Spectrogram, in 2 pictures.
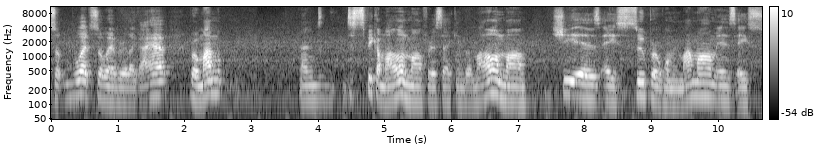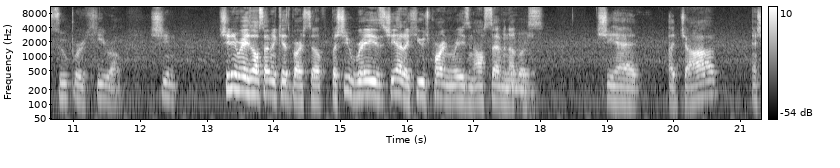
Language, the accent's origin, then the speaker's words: English; Slaton, Texas, United States; first language English; I grew up in Slayton, Texas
